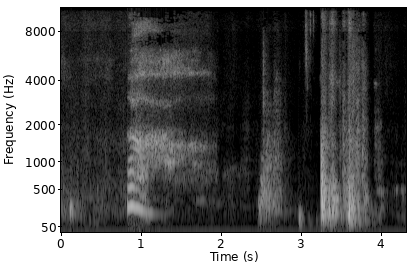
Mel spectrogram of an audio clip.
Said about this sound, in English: My mom just got home. All right, guys. Sorry, everyone. I need to close the door.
